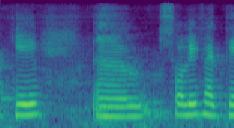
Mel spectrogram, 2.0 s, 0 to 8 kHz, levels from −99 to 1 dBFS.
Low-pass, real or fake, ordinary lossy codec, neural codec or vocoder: 7.2 kHz; fake; none; codec, 32 kHz, 1.9 kbps, SNAC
